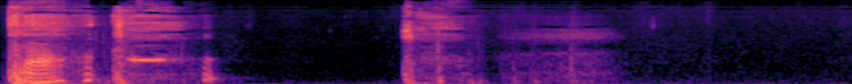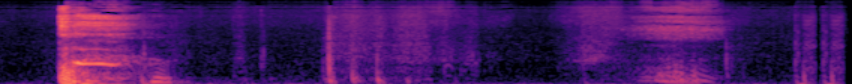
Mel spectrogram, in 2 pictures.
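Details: Suppressed coughing fit late at night, the person needing to cough but trying to keep the noise down.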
